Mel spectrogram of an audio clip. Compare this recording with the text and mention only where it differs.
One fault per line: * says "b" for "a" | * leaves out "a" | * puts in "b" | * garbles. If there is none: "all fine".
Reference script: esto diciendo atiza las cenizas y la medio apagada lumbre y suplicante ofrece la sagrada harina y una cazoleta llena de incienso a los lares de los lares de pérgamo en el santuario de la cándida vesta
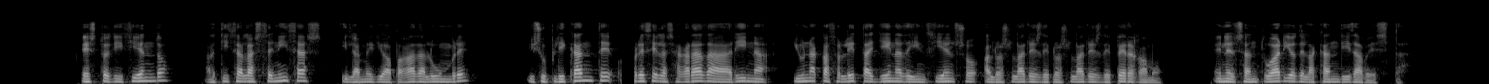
all fine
